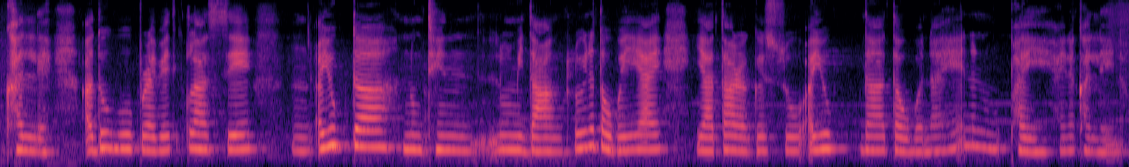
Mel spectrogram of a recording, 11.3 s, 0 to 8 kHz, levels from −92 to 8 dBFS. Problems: background sounds at intervals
